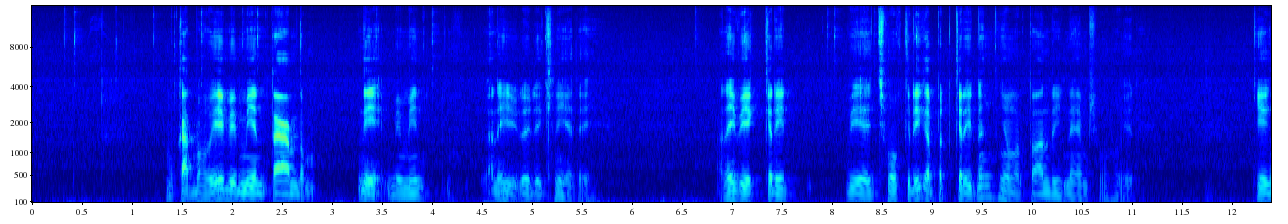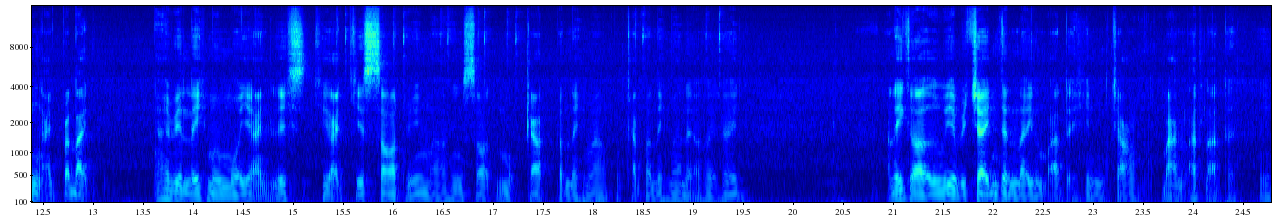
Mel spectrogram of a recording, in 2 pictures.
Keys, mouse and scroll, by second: 2.6-4.7 scroll up 1, 8.3 double click, 9.2-9.6 scroll down 1, 11.6-12.7 scroll up 1, 16.3 double click, 19.4 scroll down 1, 22.6 scroll up 1, 22.7 scroll down 1, 23.7-24.1 scroll up 1.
